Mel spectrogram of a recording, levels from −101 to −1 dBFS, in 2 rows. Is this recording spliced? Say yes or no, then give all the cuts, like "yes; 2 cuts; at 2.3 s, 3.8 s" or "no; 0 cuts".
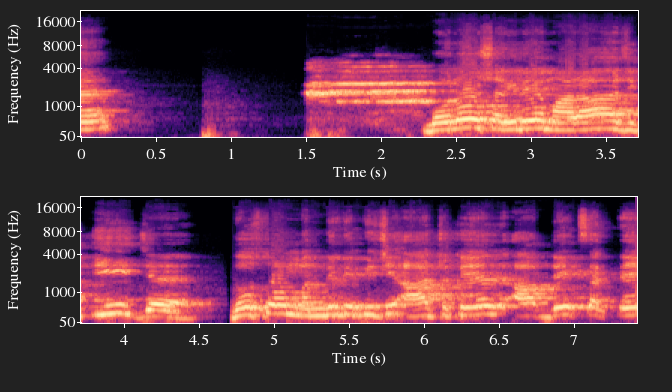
yes; 1 cut; at 4.6 s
